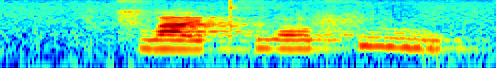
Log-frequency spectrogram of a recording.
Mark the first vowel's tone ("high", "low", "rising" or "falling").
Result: rising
